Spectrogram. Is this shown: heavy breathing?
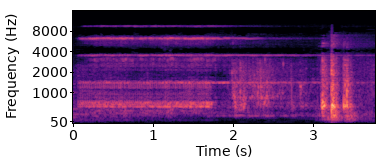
no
